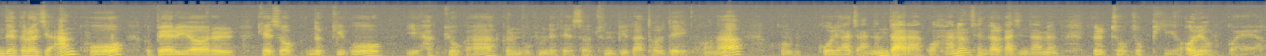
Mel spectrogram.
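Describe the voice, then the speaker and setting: A man with a very deep, low pitch talks at a very fast pace with lively intonation. His loudness swings widely over noticeable background noise. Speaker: professor. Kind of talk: interview.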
